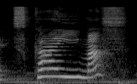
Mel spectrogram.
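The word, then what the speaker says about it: 使います: Tem um ts. Quando a palavra começa com ts, fica um pouco difícil de pronunciar, né, pra gente, pra nós brasileiros. Tsukaimasu. Tsukaimasu. Começa por uma, né, por um fonema que a gente não tem no Brasil.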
